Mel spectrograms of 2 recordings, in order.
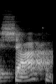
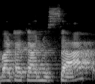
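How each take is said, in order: First: The word begins with an sh sound. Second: The word begins with a plain s sound. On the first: This is how some other people say it. "Some people say shak" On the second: This is how the speaker grew up saying it. "I grew up saying it that way"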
